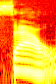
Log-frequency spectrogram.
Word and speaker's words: Sao: If you're going to be finicky about it, it's got to be pronounced the Sao Biscuit. – Sao Biscuit. – As in cow with an S, Sao.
